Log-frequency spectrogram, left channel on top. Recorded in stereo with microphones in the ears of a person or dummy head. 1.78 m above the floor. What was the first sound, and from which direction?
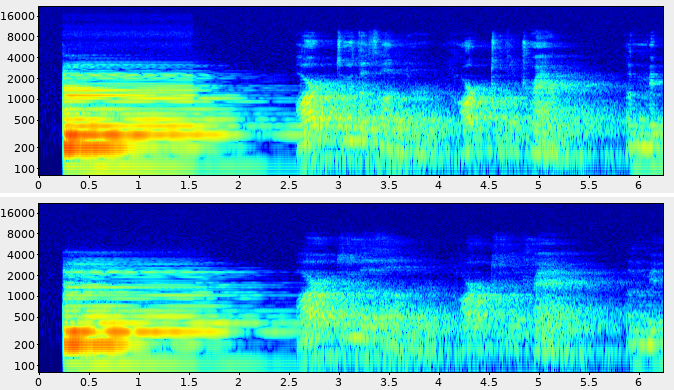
A piano, 50° left (ahead or behind).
